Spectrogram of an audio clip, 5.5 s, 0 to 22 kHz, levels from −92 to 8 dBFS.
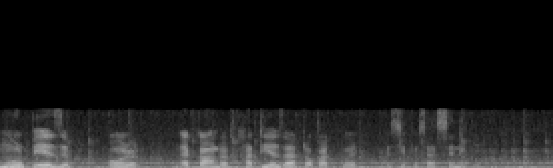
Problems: constant background noise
